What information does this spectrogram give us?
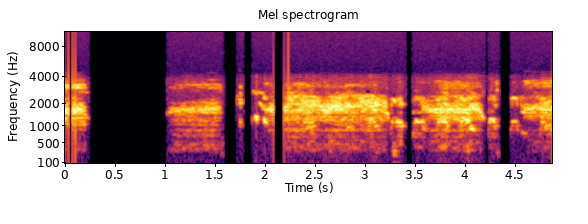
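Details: Male barn owl at a nest box in the evening in February brings food to his mate incubating seven eggs due to hatch in about four days, then mounts her: harsh, raspy screeches in bursts after a single short sharp note.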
